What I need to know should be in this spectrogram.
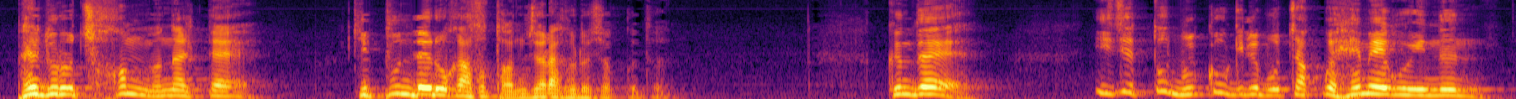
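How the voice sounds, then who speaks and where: Animated male pastor preaching. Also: sits high. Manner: animated, storytelling with jokes and acted voices. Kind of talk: sermon. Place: church.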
